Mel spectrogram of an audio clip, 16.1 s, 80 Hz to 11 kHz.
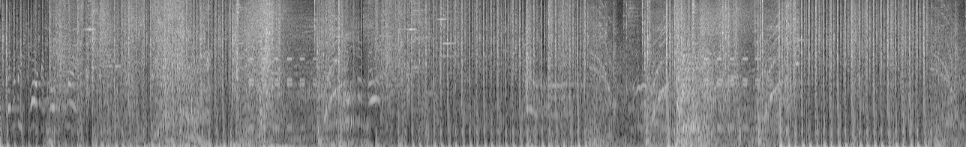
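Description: Rapid, loud bursts of mounted-gun fire in Mass Effect 3, dense automatic shots rattling almost continuously, mixed with booms and battle noise, with shouted in-game voices over the combat.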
